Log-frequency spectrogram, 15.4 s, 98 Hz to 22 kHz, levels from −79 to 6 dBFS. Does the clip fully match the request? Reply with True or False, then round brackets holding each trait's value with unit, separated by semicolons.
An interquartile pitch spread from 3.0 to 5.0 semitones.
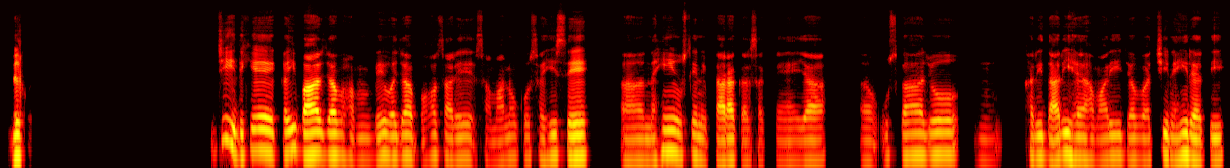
False (2.5 semitones)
